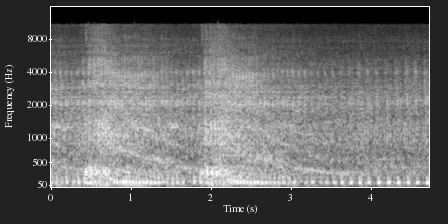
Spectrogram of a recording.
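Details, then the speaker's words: Honda Chaly at idle after engine reassembly: light metallic rattle over an uneven beat, owner suspects cylinder head and possibly crankcase; cam chain tensioner to be checked, cause unconfirmed. "I wonder if there's a rattling sound and the sound is coming from two places? I think it's the cylinder head! I wonder if it's also noise inside the crankcase?"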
